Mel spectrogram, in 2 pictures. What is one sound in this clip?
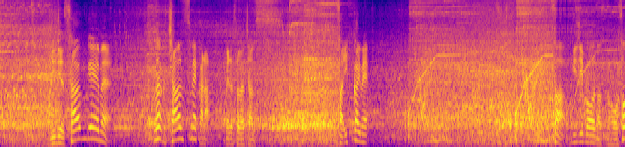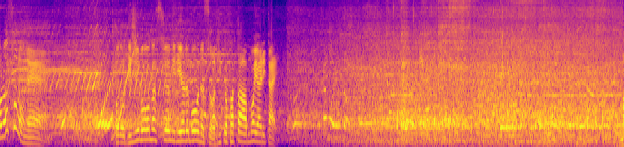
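A slot machine plays loud electronic music and jingles.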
